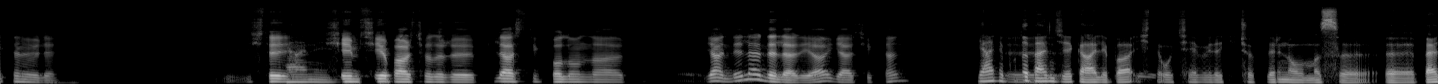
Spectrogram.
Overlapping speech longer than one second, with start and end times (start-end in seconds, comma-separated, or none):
none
